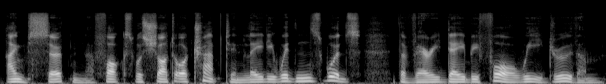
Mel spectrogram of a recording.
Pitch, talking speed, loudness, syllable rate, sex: 115 Hz, 190 wpm, -19 LUFS, 4.7 syllables/s, male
